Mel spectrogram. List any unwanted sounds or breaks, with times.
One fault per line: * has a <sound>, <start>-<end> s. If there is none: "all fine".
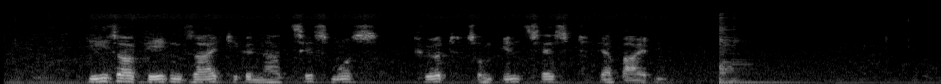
* has a thud, 7.2-8.3 s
